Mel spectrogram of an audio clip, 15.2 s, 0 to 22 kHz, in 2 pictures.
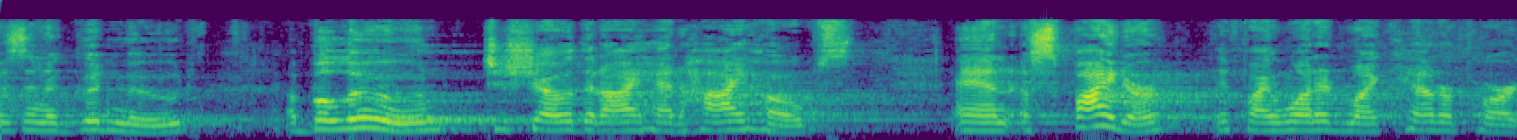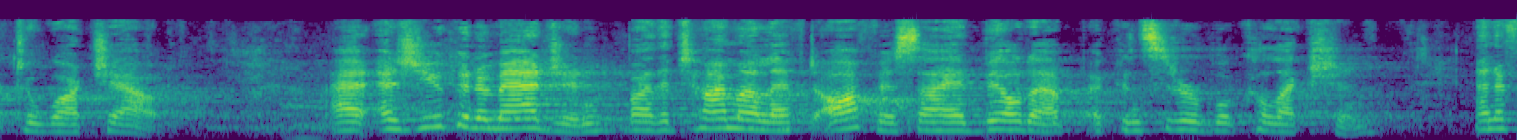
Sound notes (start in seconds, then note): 9.0 laughter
